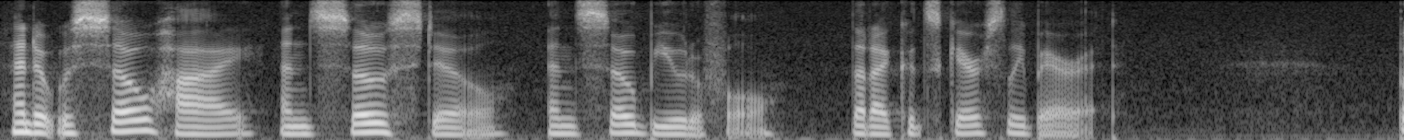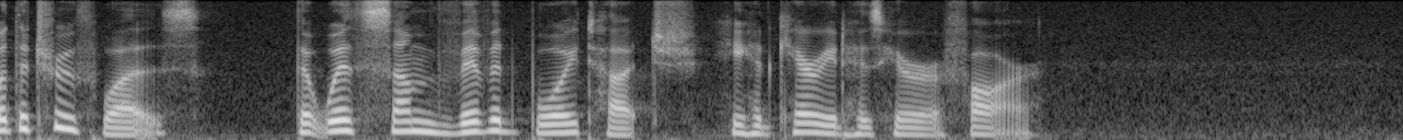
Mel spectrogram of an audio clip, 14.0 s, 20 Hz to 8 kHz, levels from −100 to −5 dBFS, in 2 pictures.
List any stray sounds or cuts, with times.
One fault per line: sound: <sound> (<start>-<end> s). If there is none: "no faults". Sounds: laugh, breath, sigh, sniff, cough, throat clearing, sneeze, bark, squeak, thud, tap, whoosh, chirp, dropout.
no faults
